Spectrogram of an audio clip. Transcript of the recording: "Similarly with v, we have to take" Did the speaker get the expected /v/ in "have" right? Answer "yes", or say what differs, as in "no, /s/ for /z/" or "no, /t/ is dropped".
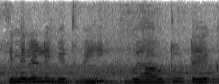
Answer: no, /w/ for /v/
